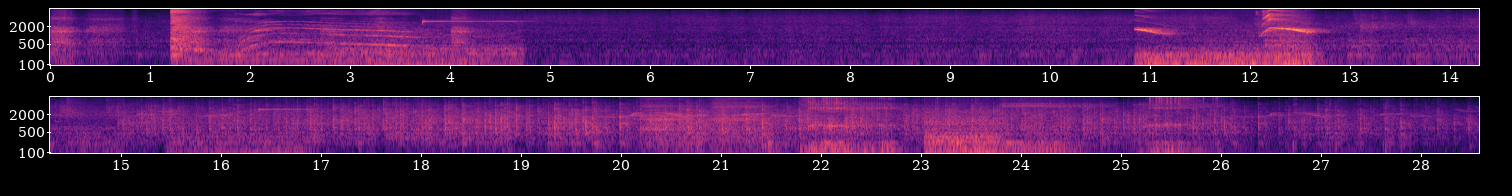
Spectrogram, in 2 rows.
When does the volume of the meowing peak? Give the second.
12 s.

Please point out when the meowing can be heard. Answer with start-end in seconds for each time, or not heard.
1.2-3.7, 10.8-12.7, 21.4-22.1.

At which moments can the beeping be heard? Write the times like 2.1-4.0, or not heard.
2.8-4.8, 15.4-17.0, 23.0-23.9.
